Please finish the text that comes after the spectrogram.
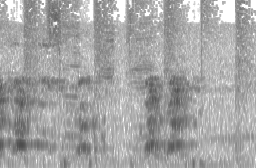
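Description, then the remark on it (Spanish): A dog barks repeatedly in short bursts in the background, with several somewhat muffled woofs spread across the moment. “Más chistoso que sí, es Sí, y se escucha de fondo el perro, pero no, no habla así.”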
